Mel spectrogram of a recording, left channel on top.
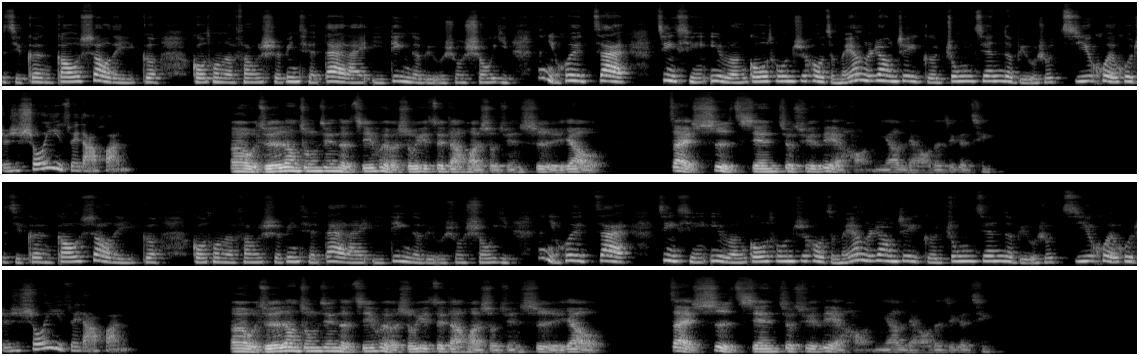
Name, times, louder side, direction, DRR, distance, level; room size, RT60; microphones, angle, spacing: voice 1, 0.0-12.6, left 2 dB, 55° left, 1.4 m, -25 dB
voice 2, 13.6-17.3 18.0-21.2, left 1 dB, 5° left, 2.6 m, -23 dB
11.5 x 5.2 x 3.4 m
head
